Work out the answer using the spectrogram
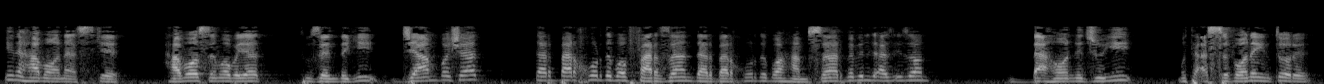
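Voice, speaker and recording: A man preaching a sermon in an emphatic, rhetorical way, piling up examples in quick runs. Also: a little high, lo-fi sound.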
